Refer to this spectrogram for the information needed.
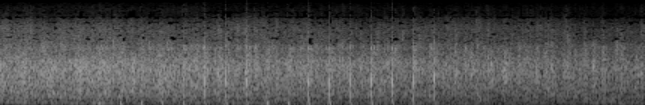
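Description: Sustained applause from a large audience, dense and steady clapping that fills the whole stretch at fairly high volume, with no one speaking over it.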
